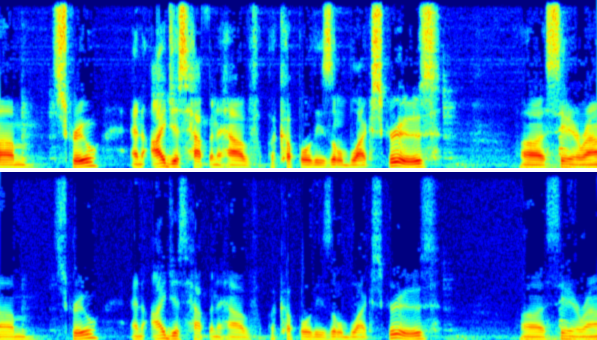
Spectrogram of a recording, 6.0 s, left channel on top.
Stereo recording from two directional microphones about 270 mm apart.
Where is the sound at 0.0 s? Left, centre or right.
Centre.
